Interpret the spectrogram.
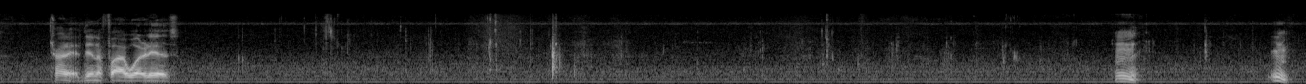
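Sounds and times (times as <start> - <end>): steady low hum: 0.0 - 13.0
person chewing: 2.3 - 12.7.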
